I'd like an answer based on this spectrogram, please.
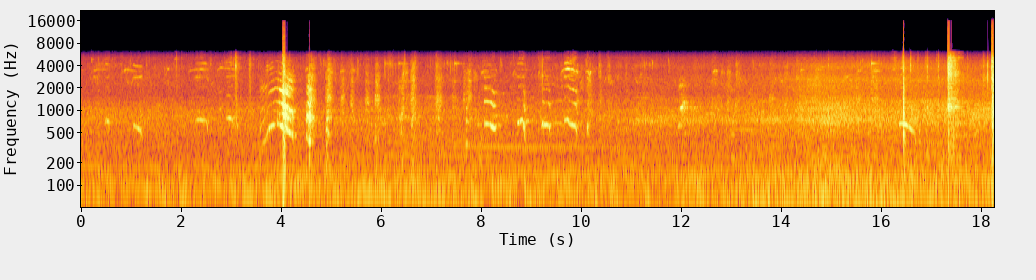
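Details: Siberian Husky spinning in circles, excited by a chain, filmed one evening in May 2009: repeated short high whimpers and yips with a few barks, then clanking and rustling noise toward the end.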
